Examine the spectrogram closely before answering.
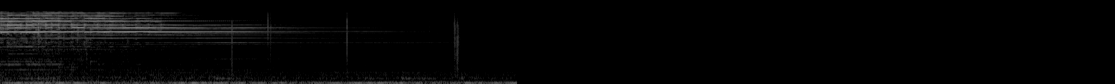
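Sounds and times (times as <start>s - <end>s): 
gong: 0.0s - 4.6s
suspended cymbal struck: 0.0s - 4.6s
triangle: 0.0s - 5.0s.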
